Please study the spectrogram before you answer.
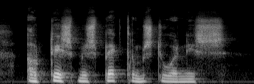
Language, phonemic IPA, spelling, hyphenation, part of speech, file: Dutch, /ɑu̯ˈtɪs.mə.spɛk.trʏmˌstoːr.nɪs/, autismespectrumstoornis, au‧tis‧me‧spec‧trum‧stoor‧nis, noun, Nl-autismespectrumstoornis.ogg
- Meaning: autism spectrum disorder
